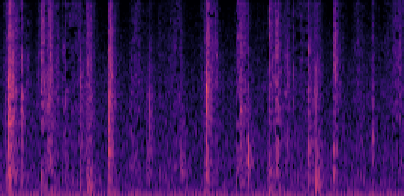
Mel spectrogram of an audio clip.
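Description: A tarot deck being shuffled by hand: a quick, irregular run of short card clicks and snaps as the cards slide against one another.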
